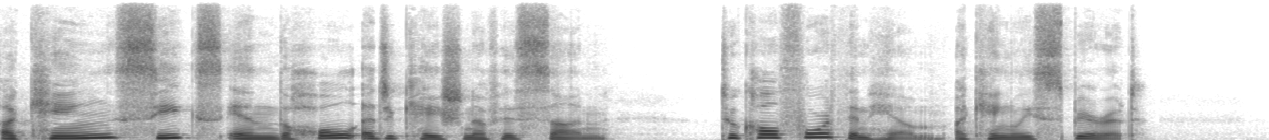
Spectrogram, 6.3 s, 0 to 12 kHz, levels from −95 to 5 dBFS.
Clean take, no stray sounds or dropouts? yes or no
yes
